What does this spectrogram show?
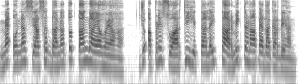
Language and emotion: Punjabi, disgusted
